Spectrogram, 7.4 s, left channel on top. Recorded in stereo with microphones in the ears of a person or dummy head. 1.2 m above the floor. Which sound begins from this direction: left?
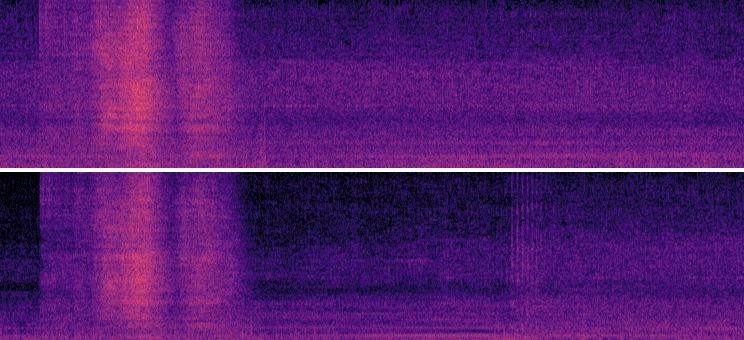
Chopping, at 0.4 s.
